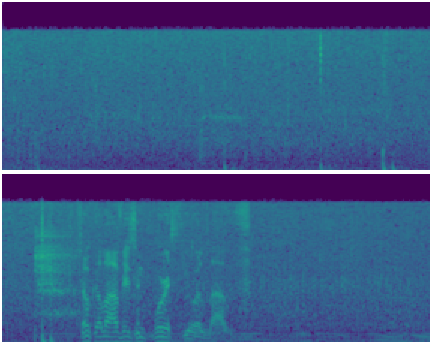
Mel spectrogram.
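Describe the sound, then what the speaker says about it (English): Steady rain hisses on surfaces in the Metal Gear Solid Delta: Snake Eater video game, a constant dense patter with a few isolated drips, while someone speaks over it partway through. "It's raining."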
